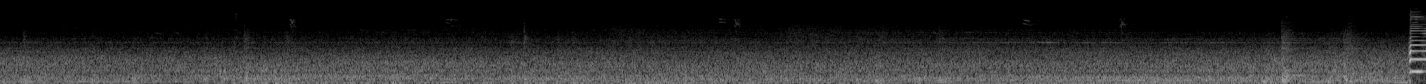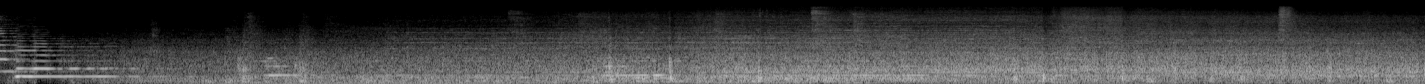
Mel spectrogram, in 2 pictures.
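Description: ScotRail Class 158 diesel multiple unit pulling into a platform. About halfway through it sounds a two-tone horn once, a high note dropping to a low note, for about a second. Its diesel engines and wheels on the rails then grow steadily louder as it draws alongside.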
